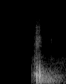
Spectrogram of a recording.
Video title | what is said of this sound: Revue de la Dacia Spring 2025 – La voiture citadine parfaite à petit prix ! | En ce qui concerne le son, ça sonne assez bien, assez simple.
